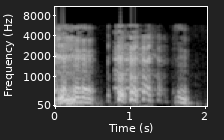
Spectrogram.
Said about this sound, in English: That moment when you start coughing. But then you realise you're a smoker and it's probably just cancer.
